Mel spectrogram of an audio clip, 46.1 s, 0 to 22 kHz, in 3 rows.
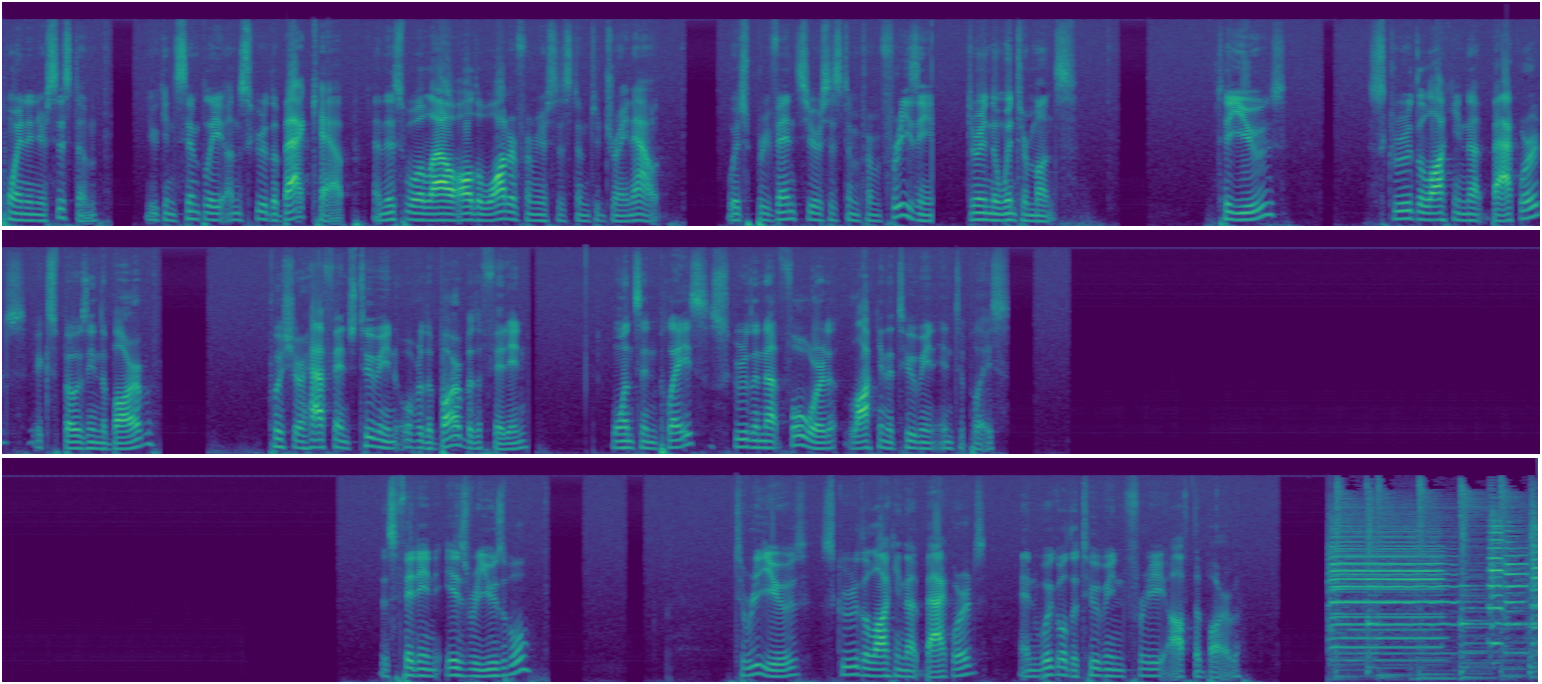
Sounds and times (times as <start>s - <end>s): Speech: 0.0s - 10.8s, 12.1s - 12.9s, 13.7s - 17.0s, 18.0s - 20.7s, 21.5s - 25.5s, 34.5s - 36.2s, 38.1s - 43.3s.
